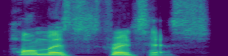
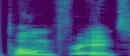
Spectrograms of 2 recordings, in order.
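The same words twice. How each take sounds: First: It is pronounced with a German-style sound. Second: It is pronounced with a French-style sound. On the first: "That's not how it's pronounced" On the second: "Why are you using the French pronunciation for that word?"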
